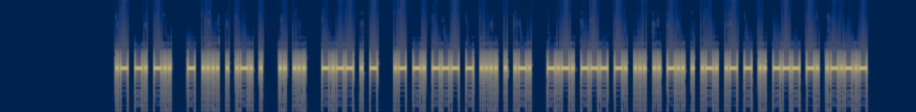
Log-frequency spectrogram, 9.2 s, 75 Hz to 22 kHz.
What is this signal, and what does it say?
Morse code, heard as a keyed tone, about 50 wpm, 700 Hz. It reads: AND THERE IS YET ANOTHER CONSIDERATION.
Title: Sentences from Top 1500 Words 50wpm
